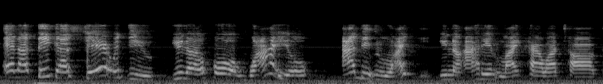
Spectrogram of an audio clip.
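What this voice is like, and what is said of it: Strong Southern American accent. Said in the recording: “my strong Southern accent”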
